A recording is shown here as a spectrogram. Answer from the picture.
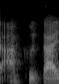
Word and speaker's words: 悪態: のことだし悪いタイプと書いて悪態って読むんでしょうあれをまあ鈍っ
